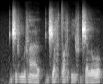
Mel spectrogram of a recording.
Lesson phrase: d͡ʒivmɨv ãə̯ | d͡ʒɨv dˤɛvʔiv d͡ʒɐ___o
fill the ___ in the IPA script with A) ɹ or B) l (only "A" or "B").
B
